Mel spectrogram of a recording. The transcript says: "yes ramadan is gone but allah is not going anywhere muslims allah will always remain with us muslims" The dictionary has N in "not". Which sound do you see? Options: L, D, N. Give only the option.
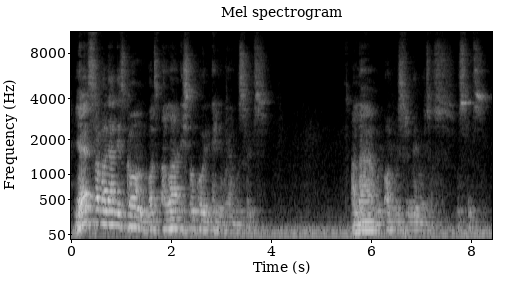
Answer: N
